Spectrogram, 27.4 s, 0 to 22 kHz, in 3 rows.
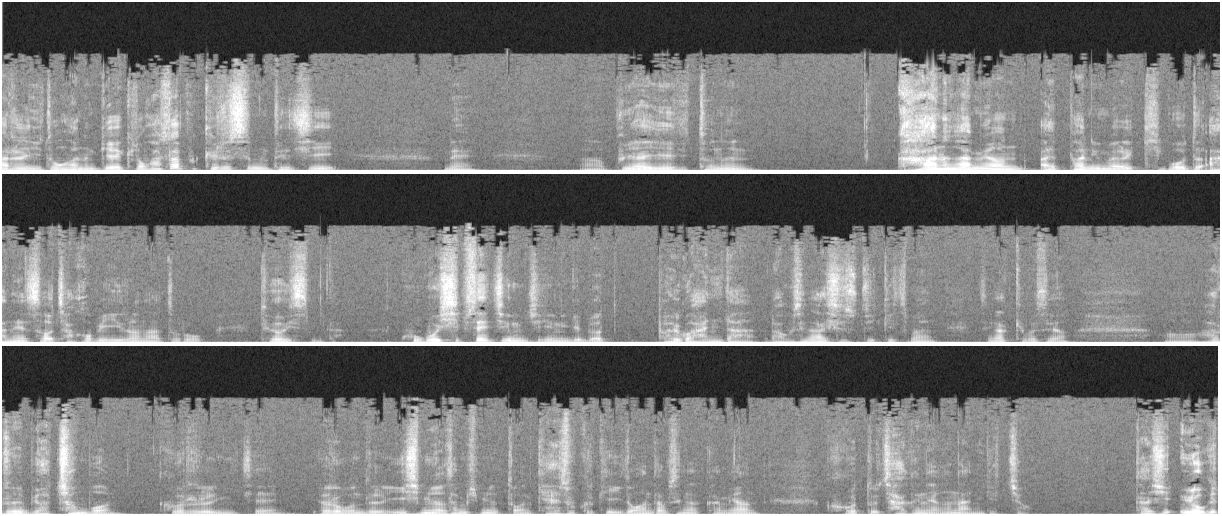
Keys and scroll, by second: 26.3-27.3 typing.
